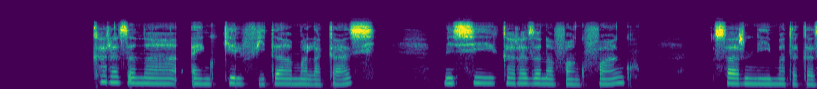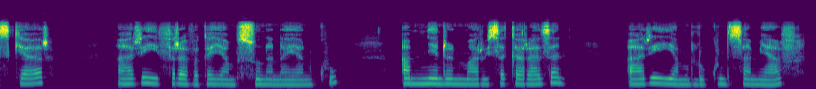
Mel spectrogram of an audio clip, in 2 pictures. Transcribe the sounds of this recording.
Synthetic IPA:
kaɾazanəajŋɡukeluv̥it̪əmalaɡasi̥ | misikaɾazanəv̥aŋɡuv̥aŋɡu̥ | saɾinimad̪aɡasi̥kʲaɾə̥ | aɾifiɾavakajambusunanaianikʰu | amineɳɖ͡ʐinimaɾuisəkaɾazani̥ | aɾiamilukunisamiafə̥

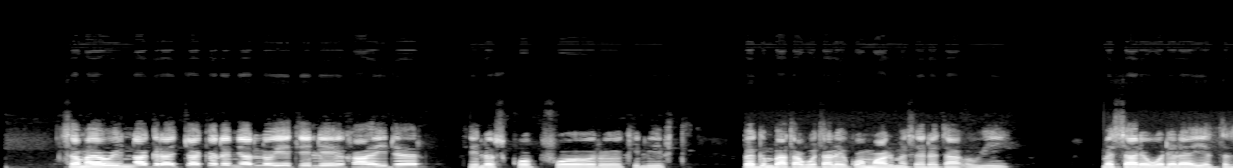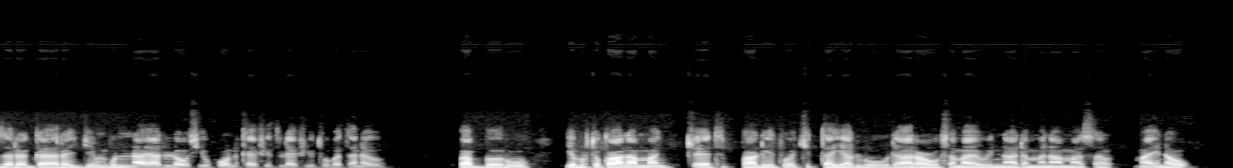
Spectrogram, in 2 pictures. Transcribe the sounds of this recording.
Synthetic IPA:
səmajawiɨnːaɡəɾat͡ʃʼːakʼələmjalːəwjɛt̪ʰelehajd̪əɾ | t̪ʰeleskʰopfoɾkʰlift̪ | b̥əɡɨmbat̪ʰabo̞t̪ʰalajkʼo̞mwalməsəɾət̪ʰawi | məsːaɾeawwɔd̪əlajːɛt̪ʰəzəɾəɡaɾed͡ʒːimɡunːajalːəwsiho̞nkʰəfit̪ləfit̪ʰubət̪ʰənə | babːəɾu | jɛbɨɾt̪ʰukʷanamːant͡ʃʼɛt̪balet̪ʰo̞t͡ʃːjɪt̪ʰːajːalːud̪aɾawsəmajawinːad̪əmːənamasə | majnəw

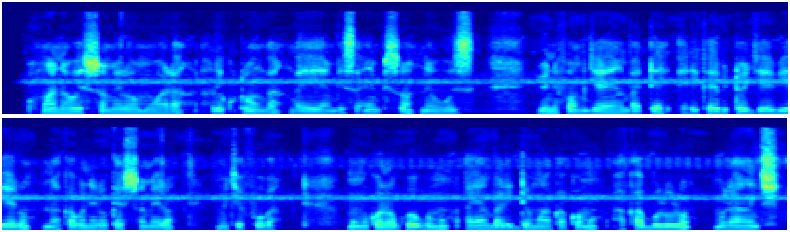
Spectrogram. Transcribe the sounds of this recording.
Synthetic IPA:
o̞mwaːnawe̞so̞me̞ɾo̞ːmuwalaːliku̥tuːŋɡaŋɡajejaːmbisa̰ʔempi̥so̞ne̞wuzi̥ | junifomuɟajaːmba̰d̥ːe̞ːɾike̞ːβito̞ɟe̞ːβje̞ːɾunakaβo̞ne̞ɾo̞ke̞so̞me̞ɾo̞ | mucifuβa | mʔumuko̞no̞ɡwo̞ːɡumuajaːmbalidːe̞mwakako̞muakʰaβululu | mulaːɲɟi

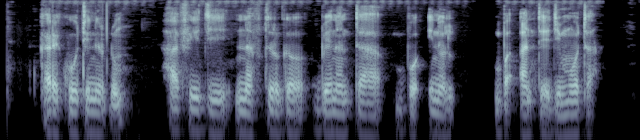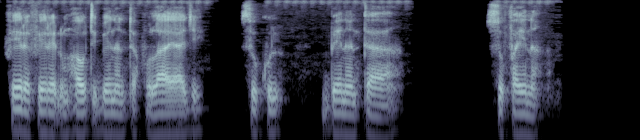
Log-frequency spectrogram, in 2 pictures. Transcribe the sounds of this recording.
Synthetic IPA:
kaɾʔɛkʰotiniɾɗum | hafid͡ʒinaftuɾɡɔ̰bɛnanta | bo̰ʔinɔl | ba̰ʔantḛːd͡ʒimɔta | fɛɾɛfɛɾɛɗumhawtibɛnantafulaja̰ːd͡ʒi | sukul | bɛnanta | sufajna

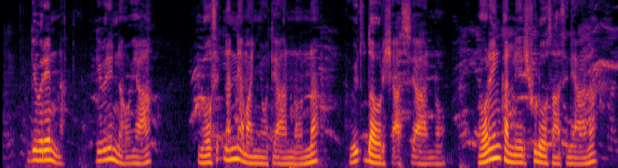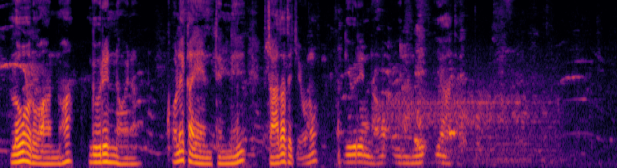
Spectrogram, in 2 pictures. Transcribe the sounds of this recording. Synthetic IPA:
ɡɪbɪɾɪnːɐ | ɡɪbɪɾɪnːɐhɔjaː | lo̞ːfɪnːɐnːɪɐmɐɲːoːt̪ɪaːnːɔhɔnːɐ | wɪt̪ʼʊd̪ɐwɔɾʃɐːsːɪaːnːɔdoːɾɛŋkːɐnːeːɾʃʊlo̞ːsaːsɪnɛaːnɐlɔwɔhɔɾɔaːnːɔɦɐ | ɡɪbɪɾɪnːɐhɔjnɐ | kʼɔlɛkɐɛnt̪ːɪnːɛt͡ʃaːt̪ɐt̪ɛt͡ʃʼɛʔɔnɔ | ɡɪbɪɾɪnːɐhɔwɪlɐnːɛjaːt̪ɛ̥

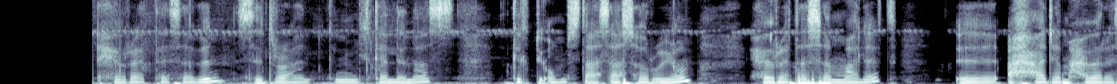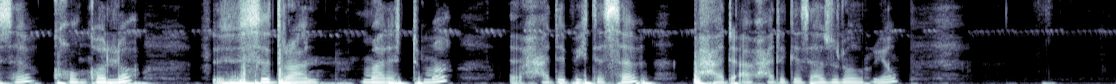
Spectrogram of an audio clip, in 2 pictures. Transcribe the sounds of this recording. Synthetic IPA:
ħɨβɾɐt̪ʰɐsɐβɨnsɨd̪ɾankʰɨnɨβɨlkʰɐlːɐnaskʰɨlt̪ʰiʔo̞mzɨt̪ʰɐʔasasɐɾuʔɨ̰jːo̞m | ħɨβɾɐt̪ʰɐsɐβmalɐt̪ | ʔaβħad̪ɐmaħbɐɾɐsɐβkʰɨ̥xonkʰɐlːo̞ | sɨd̪ɾanmalɐt̪̚d̪ɨmːa | ħad̪ɐbe̞t̪ʰɐsɐβ | b̥ɨħad̪ɐʔaβħad̪ɐɡɐzazɨnɐβɾuʔɨjːo̞m

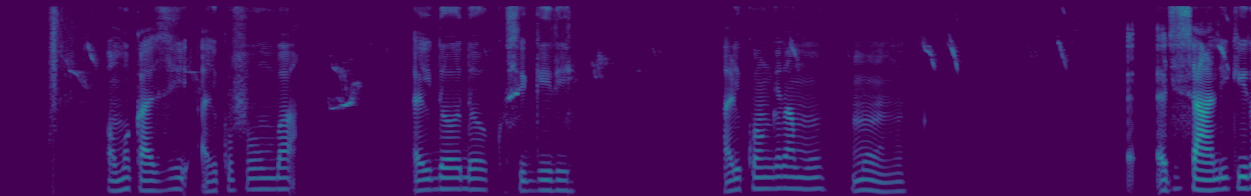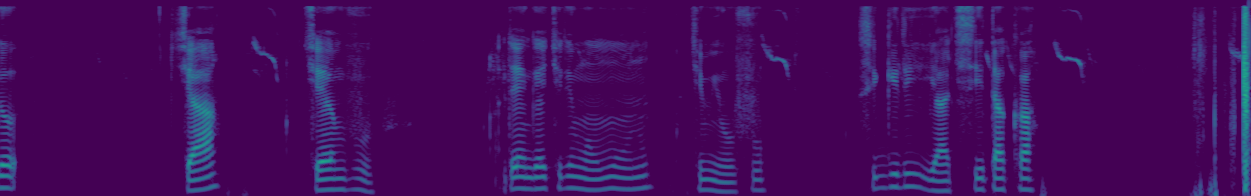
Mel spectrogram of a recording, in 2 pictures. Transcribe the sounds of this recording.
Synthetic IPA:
o̞mukazia̰likufuːmba | eɾido̞ːdo̞ku̥siɡiɾi | aliko̞ːŋɡe̞ɾamu | muːnu | ecisaːndikiɾo̞ | ca | ce̞ːɱvu | a̰te̞ŋɡe̞ːciɾimomuːnu | cimjuːfu | siɡiɾijaci̥sitaka

